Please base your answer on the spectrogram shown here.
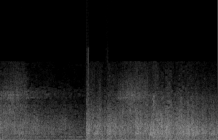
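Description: Ship thrusters exploding in a video game space battle, a loud rumbling blast that swells suddenly and keeps roaring heavily, with no talk over it.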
